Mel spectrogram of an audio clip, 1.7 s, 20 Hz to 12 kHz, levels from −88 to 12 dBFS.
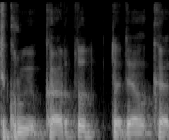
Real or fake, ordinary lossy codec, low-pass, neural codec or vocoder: real; MP3, 64 kbps; 10.8 kHz; none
